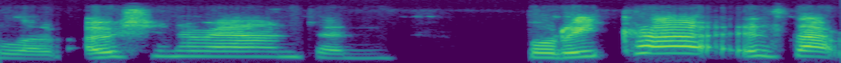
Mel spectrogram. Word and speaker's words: Boricua: And Borica, is that right? Correct pronunciation? Yeah, so Puerto Rican people call ourselves Boricuas because the original name of the island was Borinquen.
